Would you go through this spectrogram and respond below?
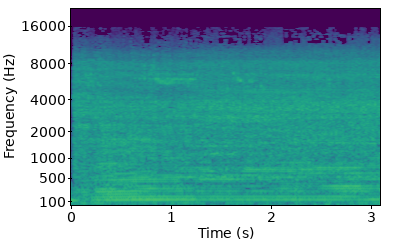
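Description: A power saw cuts through fiber cement cedar-shake shingle siding from the back side, giving one loud, sustained, gritty whine that holds steady at close range with no speech.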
